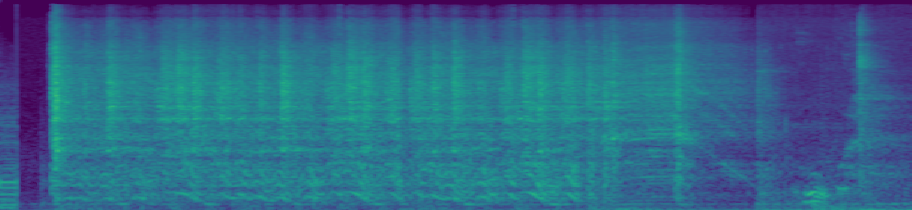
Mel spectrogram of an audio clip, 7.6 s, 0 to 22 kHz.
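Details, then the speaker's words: Abandoned 1974 Chevy Camaro, starter from the scrap pile hot-wired with jumper wire: harsh, uneven cranking clatter for several seconds before fading; starter suspected faulty, timing thought to be way off, fuel line disconnected. "maybe that's why that starter was sitting in the scrap pile"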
